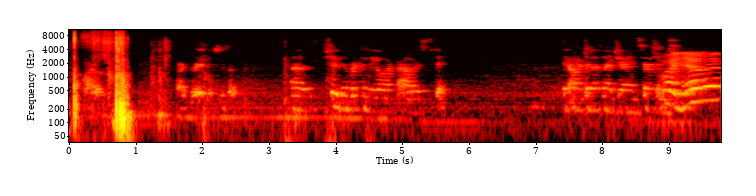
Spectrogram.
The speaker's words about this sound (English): Give me a second. It sounds like somebody's trying to kick the fucking door in.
